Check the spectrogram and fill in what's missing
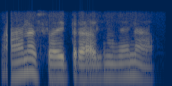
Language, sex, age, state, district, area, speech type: Kashmiri, male, 30-45, Jammu and Kashmir, Shopian, rural, conversation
